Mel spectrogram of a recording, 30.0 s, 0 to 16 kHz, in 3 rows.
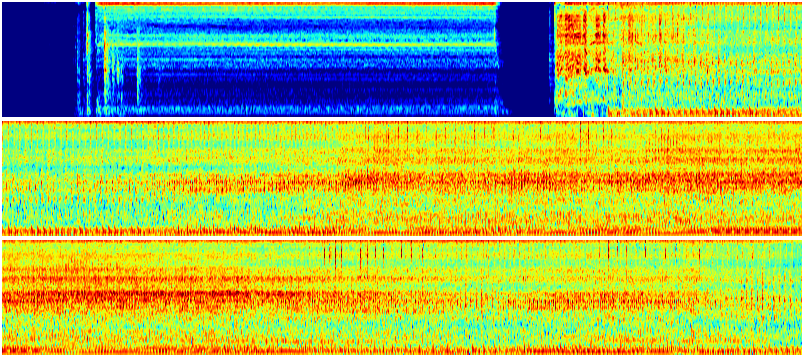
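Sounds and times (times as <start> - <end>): engine running loudly: 7.0 - 30.0.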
